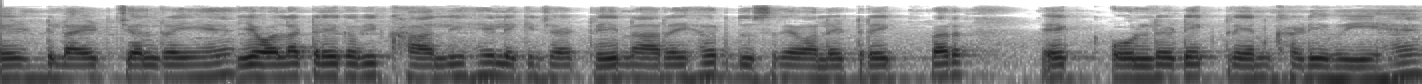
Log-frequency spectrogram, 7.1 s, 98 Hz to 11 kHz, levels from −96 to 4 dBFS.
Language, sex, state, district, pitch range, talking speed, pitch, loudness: Hindi, male, Uttar Pradesh, Etah, 140-150 Hz, 225 wpm, 145 Hz, -15 LUFS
